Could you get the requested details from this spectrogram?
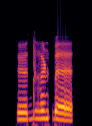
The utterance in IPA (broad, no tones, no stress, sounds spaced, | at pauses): ʏ dʱ ə ɳ ɓ ɛ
